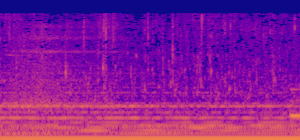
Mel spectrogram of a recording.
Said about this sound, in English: Listen to the sound of the water.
